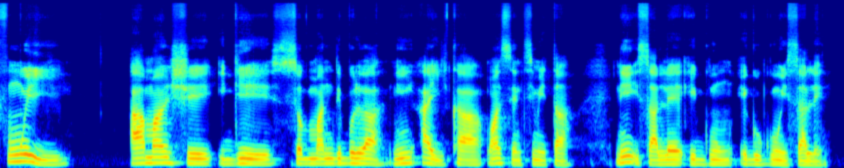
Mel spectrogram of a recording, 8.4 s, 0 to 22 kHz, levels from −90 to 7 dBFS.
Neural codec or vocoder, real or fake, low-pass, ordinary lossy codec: autoencoder, 48 kHz, 128 numbers a frame, DAC-VAE, trained on Japanese speech; fake; none; none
